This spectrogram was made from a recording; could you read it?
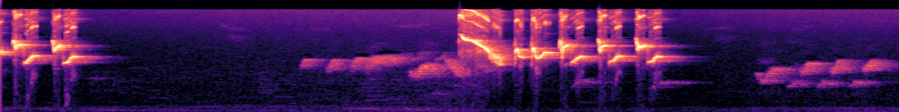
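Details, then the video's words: Orange-headed thrush song in the ngeplong style, meant to trigger a response from a non-singing bird: sharp doubled whistles, softer mid-pitched warbles, a loud rapid flurry of high notes, then quieter repeated falling phrases. "PANCINGAN ANIS MERAH NGEPLONG GACOR memancing BUNYI jadi NYAUT"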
